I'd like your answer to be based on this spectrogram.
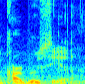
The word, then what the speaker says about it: Carbusia: How do you pronounce your last name? – Carbusia. – Carbusia. – Yes. – I wanted to say Carbuccia, but I was like, that's probably going to butcher it. – Oh, that's close enough. It's better than most.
